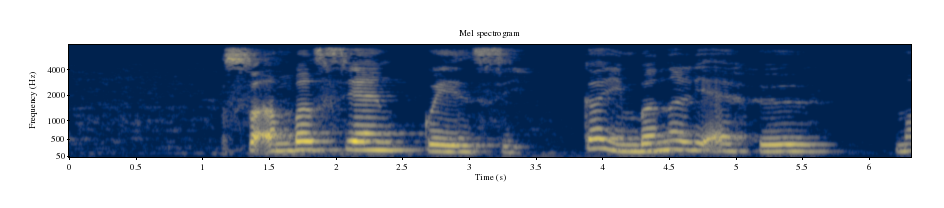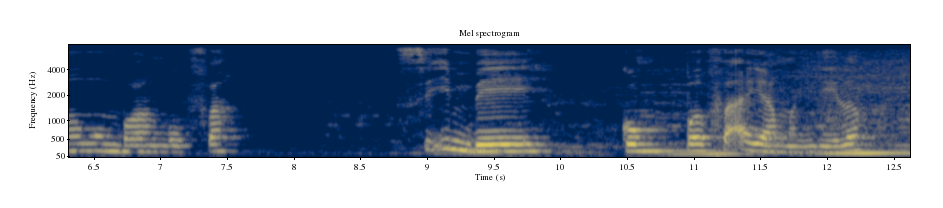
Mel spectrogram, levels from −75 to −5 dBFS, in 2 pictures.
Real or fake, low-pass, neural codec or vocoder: real; 7.2 kHz; none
